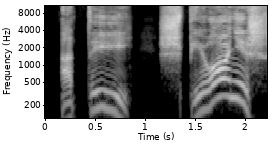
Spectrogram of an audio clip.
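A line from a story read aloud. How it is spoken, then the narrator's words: Shouting. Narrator (Russian): закричала она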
